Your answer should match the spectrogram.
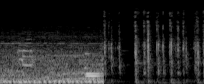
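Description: Rapid, irregular computer-keyboard typing clicks that start abruptly about a second in, after a faint tail of background sound.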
